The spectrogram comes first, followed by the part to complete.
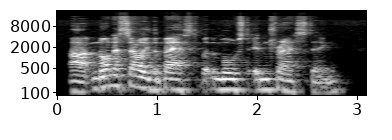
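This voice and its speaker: The speaker is a man with a Scottish accent. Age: 30s. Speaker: distillery representative. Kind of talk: casual chat. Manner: loud.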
